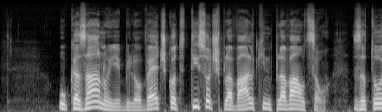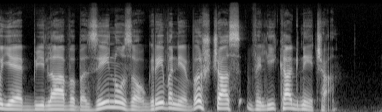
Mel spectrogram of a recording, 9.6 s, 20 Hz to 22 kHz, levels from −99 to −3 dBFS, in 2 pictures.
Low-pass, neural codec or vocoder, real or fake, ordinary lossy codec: 19.8 kHz; none; real; none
